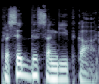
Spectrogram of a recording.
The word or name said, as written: संगीतकार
